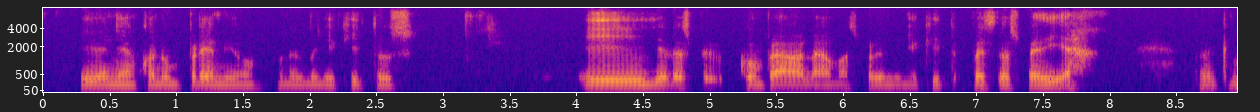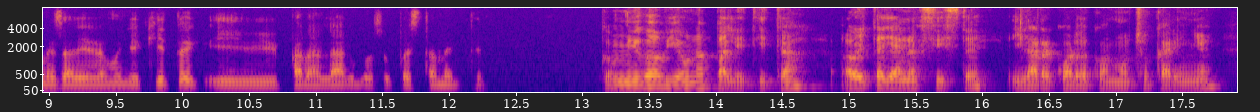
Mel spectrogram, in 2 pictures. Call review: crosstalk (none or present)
none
